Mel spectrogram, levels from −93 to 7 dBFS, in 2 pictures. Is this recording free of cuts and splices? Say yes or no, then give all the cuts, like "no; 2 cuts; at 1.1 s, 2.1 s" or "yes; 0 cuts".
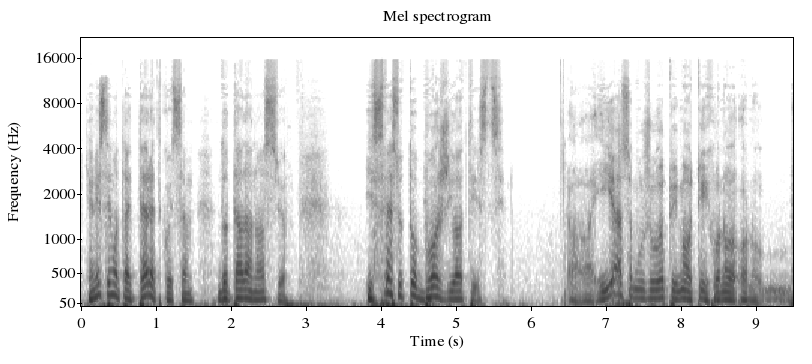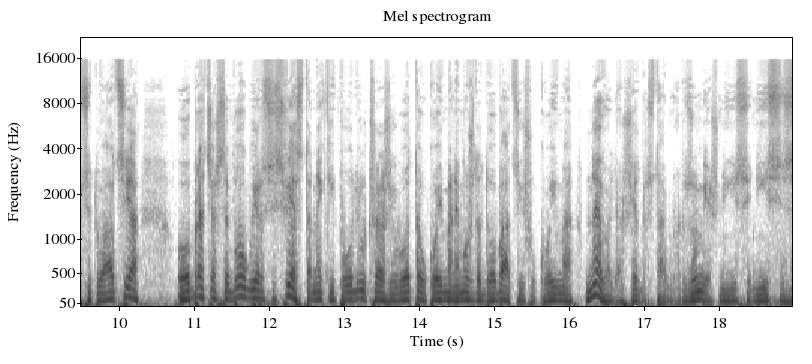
no; 2 cuts; at 6.5 s, 16.2 s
